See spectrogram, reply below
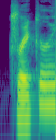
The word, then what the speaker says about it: Drucquer: So it's from, I believe it's pronounced Draker and Sons.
